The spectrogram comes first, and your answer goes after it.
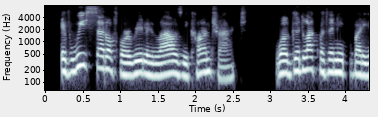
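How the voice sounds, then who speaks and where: Someone with a Canadian accent speaks with ordinary pitch variation over a quiet background. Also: woman. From Winnipeg, Manitoba, Canada. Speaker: actor, costume designer and theatre director. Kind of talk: interview.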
